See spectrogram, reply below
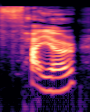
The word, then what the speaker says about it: Feyer: It's not Freier, but Fire, which is spelled F-E-Y-E-R, and it's actually it's a part of Nova, or They actually belong together.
